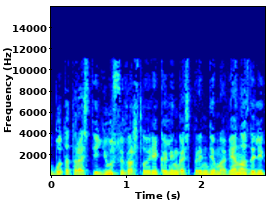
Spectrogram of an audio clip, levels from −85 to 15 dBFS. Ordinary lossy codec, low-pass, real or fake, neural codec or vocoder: MP3, 48 kbps; 14.4 kHz; real; none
